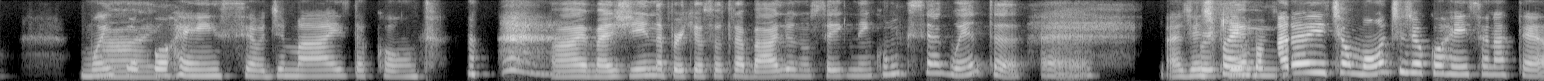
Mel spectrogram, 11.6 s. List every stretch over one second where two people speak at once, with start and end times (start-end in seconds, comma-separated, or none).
none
